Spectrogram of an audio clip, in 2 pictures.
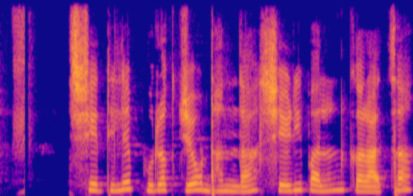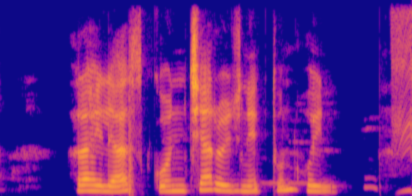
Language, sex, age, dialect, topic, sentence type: Marathi, female, 31-35, Varhadi, agriculture, question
